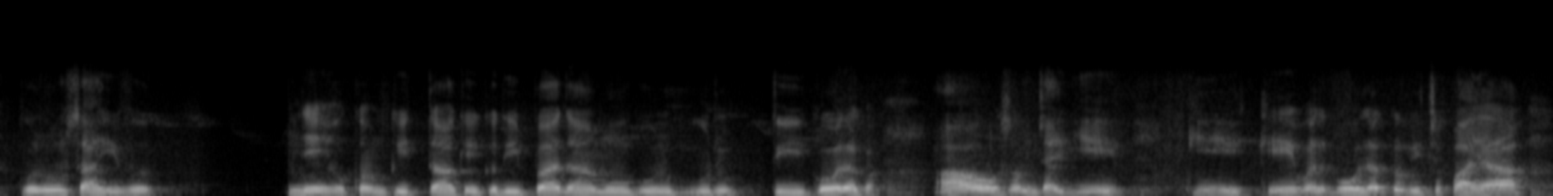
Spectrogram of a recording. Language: Punjabi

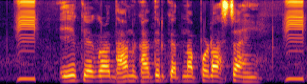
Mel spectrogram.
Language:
Bhojpuri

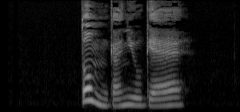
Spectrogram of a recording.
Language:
Cantonese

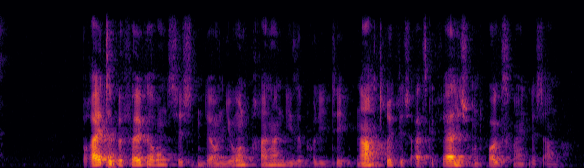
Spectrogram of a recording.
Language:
German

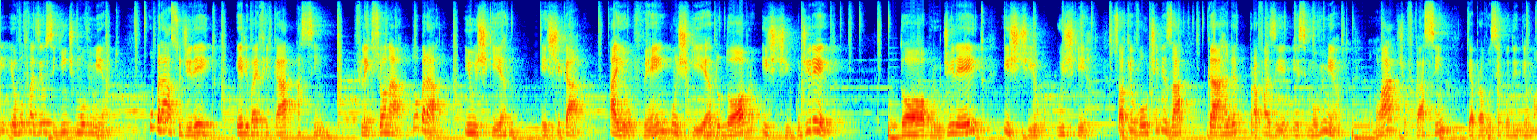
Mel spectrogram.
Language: Portuguese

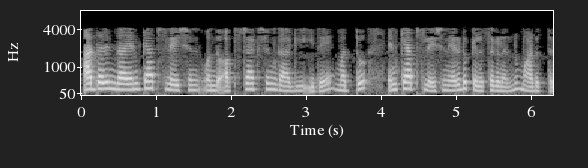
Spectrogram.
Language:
Kannada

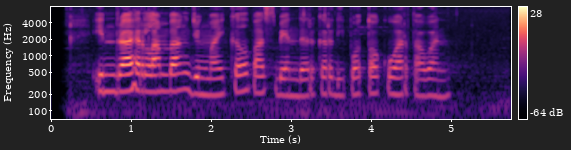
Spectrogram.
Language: Sundanese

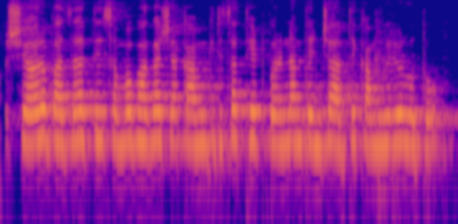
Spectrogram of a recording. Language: Marathi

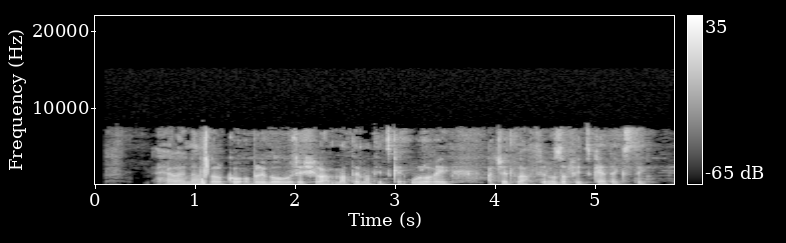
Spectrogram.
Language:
Czech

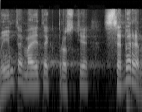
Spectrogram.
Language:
Czech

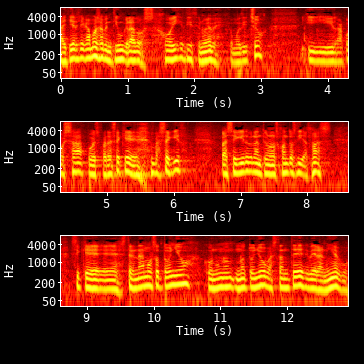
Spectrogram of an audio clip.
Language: Spanish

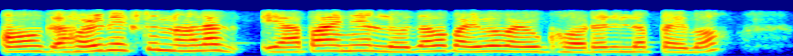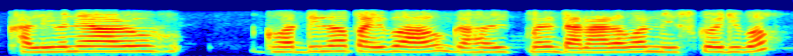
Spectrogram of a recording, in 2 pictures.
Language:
Assamese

